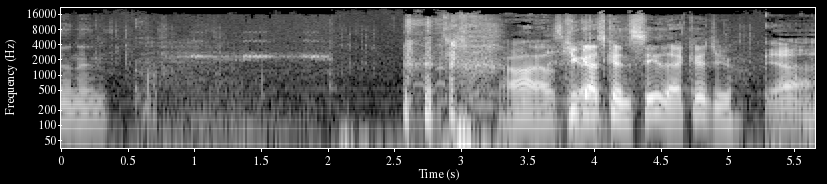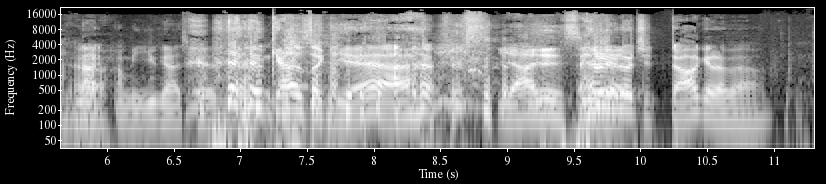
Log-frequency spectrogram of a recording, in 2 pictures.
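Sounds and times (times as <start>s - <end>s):
speech: 0.0s - 0.9s, 2.6s - 11.2s
quiet hiss: 0.0s - 11.2s
cricket trilling: 0.9s - 2.1s
laughter: 2.6s - 4.1s, 6.6s - 10.0s.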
